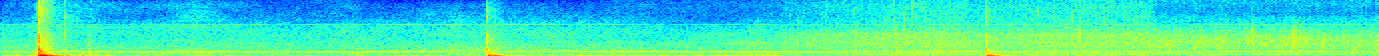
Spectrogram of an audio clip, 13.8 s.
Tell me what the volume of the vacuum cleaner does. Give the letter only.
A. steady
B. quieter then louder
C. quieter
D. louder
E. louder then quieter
A.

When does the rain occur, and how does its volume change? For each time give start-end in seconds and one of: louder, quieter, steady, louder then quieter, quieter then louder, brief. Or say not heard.
0.0-13.7 louder.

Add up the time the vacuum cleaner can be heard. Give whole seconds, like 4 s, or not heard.
14 s.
